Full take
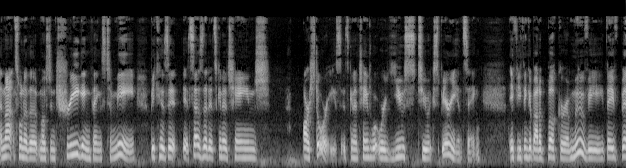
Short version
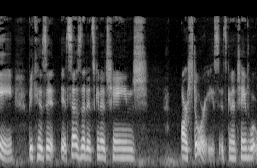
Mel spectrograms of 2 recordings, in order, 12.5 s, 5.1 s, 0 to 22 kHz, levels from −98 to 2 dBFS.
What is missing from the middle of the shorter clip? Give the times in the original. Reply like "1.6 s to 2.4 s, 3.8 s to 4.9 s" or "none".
none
